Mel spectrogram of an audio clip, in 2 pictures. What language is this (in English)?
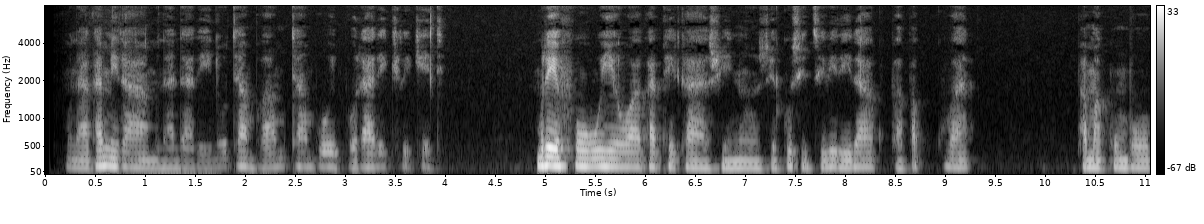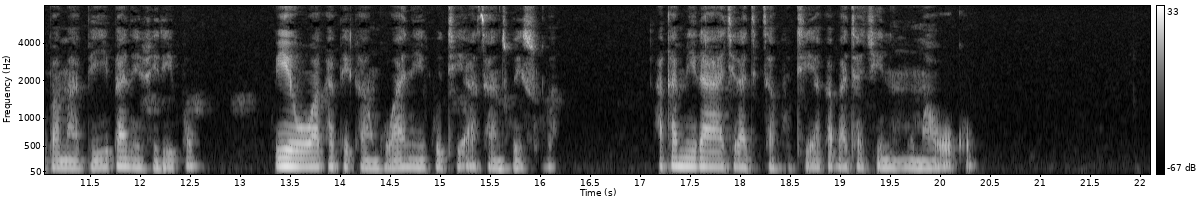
Shona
